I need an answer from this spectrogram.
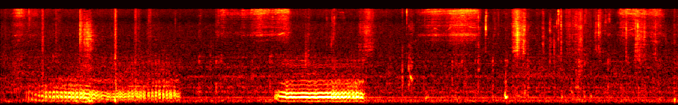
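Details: Three-week-old West Highland White Terrier puppy named Celine growling: two low, rough, rattling growls of about two seconds each with harmonic bands, separated by a pause, then a faint steady hum and small rustles.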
